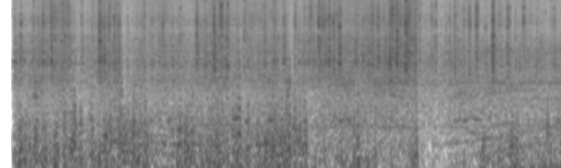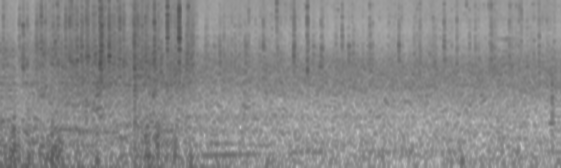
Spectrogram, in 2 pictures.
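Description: Wind buffeting the microphone over a low steady rumble. It drops suddenly about six seconds in and softens further near the end.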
